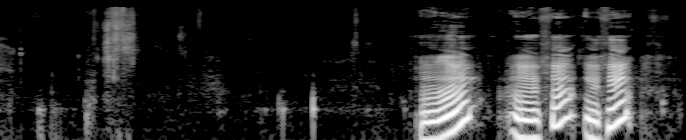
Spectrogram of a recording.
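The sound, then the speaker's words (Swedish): Someone bites into a bacon sandwich, with a few soft, crunchy bites and quiet chewing, followed by loud, drawn-out vocal sounds from a voice. “Några reflektioner här efter två tuggar.”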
